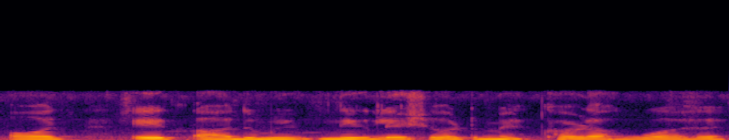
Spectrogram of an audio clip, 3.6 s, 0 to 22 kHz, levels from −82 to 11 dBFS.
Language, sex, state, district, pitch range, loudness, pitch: Hindi, female, Chhattisgarh, Raipur, 215-230 Hz, -14 LUFS, 220 Hz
